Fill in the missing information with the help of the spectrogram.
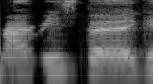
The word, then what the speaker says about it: Murraysburg: I just need to clarify for everyone listening, because I'm sure there are a whole bunch of people going, no, no, you are pronouncing Murraysburg incorrect. We do live in Murraysburg. It is a tiny little town, just like 90 kilometers from Crofrenet. So it does exist, named after Dr. Andrew Murray. So we do exist, and Zoe is not mispronouncing the town's name.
